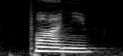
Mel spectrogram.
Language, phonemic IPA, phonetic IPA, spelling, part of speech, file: Ukrainian, /ˈpɑ.nʲi/, [ˈpˠɑ.n̪ʲi], пані, noun, Uk-пані.ogg
- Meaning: 1. lady, madam, Mrs 2. nominative/accusative/vocative plural of па́ня (pánja)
